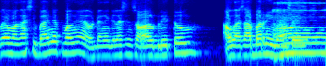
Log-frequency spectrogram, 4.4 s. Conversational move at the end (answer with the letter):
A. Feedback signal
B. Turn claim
B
